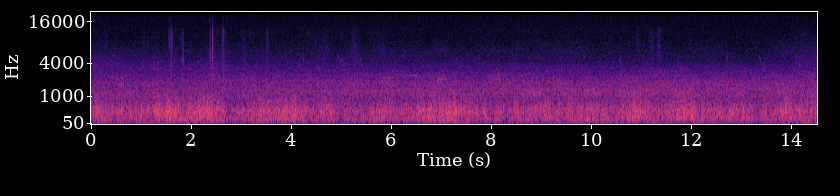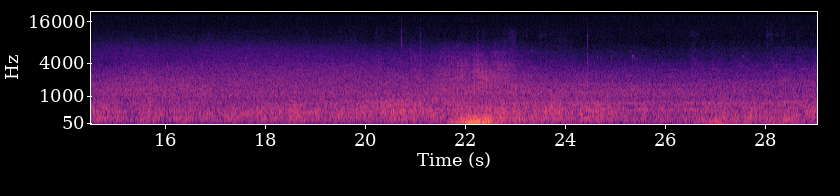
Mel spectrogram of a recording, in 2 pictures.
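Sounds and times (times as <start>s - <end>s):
light aircraft engine droning: 0.0s - 29.0s
low rumble: 19.0s - 25.9s.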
